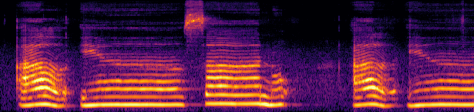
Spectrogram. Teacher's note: Ikhfanya termasuk ikhfa ausat, jadi pertengahan saja ya. Jadi pertengahan itu maksudnya bunyinya antara n sama eng, di tengah-tengah saja. Jadi nggak terlalu n, nggak terlalu eng, tengah-tengah, seperti itu ya.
